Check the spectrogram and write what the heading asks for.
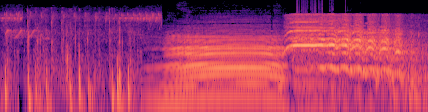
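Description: A cow mooing once, a low call that rises and falls back, after a run of quick clicks and knocks. It is followed by a louder, higher call with a wavering pitch.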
